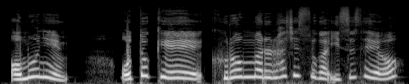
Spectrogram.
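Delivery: high-pitched, hurt disbelief; shocked protest. Acted. Daughter-in-law reacting to mother-in-law's cruel words, shocked.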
